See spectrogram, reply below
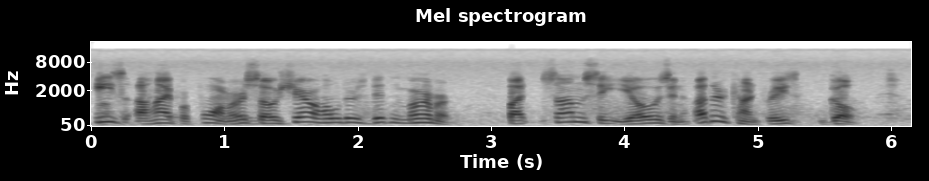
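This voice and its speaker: A man's voice: a little high, animated, moderate pace, slight background noise. A man narrating a news report with wry, punchy phrasing. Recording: muffled old TV broadcast.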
